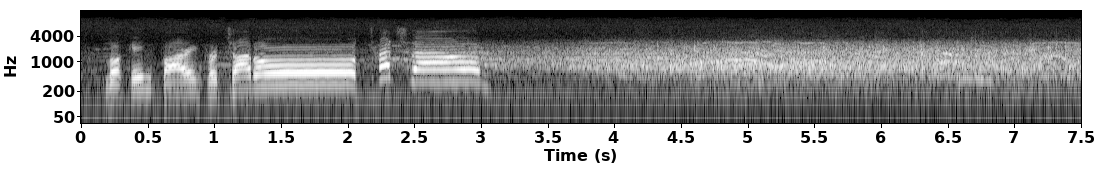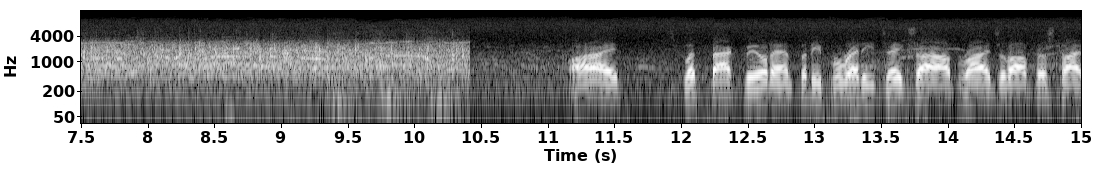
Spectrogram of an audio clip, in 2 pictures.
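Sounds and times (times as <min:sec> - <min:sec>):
stadium crowd cheering: 0:02.2 - 0:10.4.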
